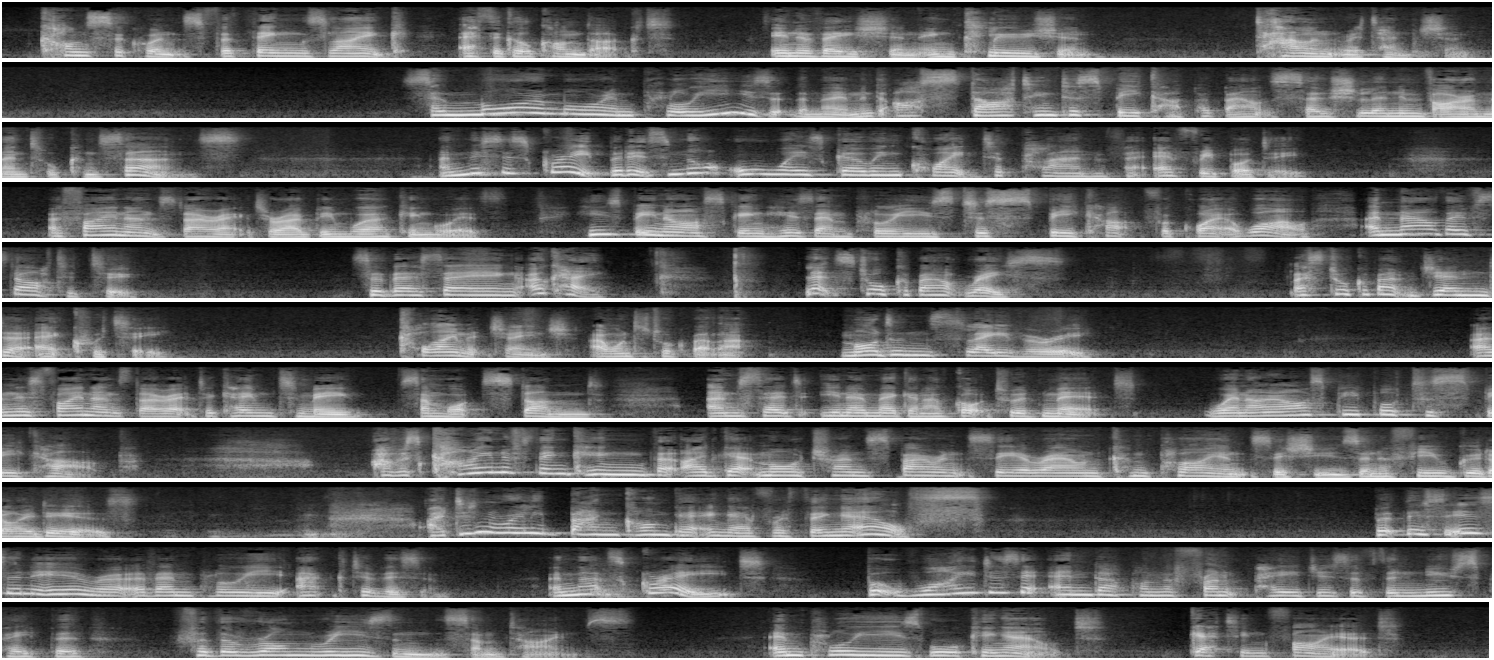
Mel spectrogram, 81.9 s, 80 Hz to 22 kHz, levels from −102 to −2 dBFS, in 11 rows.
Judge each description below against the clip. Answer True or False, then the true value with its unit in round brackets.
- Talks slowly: True (125 wpm)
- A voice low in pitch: False (195 Hz)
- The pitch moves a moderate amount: False (7.2 semitones)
